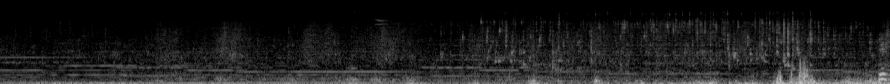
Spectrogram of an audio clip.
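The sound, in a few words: water running through pond filter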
